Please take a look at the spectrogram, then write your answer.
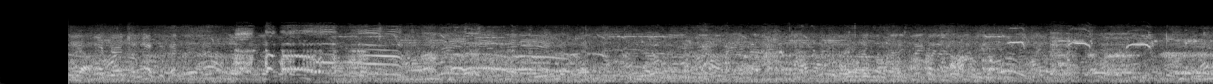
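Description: Chickens cluck and an Aseel rooster crows amid a busy crowd at the Kundarapalli Aseel market, Krishnagiri district, with many people chattering and calling out all around in a noisy outdoor setting.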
